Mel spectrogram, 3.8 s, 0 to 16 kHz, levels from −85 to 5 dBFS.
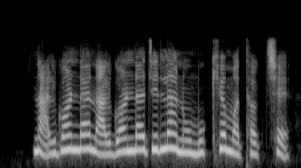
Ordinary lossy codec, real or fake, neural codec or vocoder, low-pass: AAC, 96 kbps; real; none; 7.2 kHz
